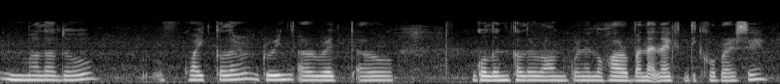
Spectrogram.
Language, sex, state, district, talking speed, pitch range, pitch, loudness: Nagamese, female, Mizoram, Aizawl, 155 wpm, 190-210 Hz, 195 Hz, -16 LUFS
